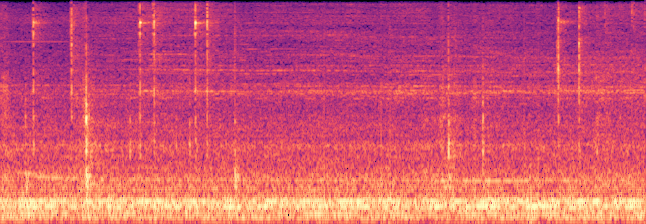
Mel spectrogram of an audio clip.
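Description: Computer mouse and keyboard clicks: a scatter of sharp clicks in the first two seconds, a pause, then a few more near the end, over a steady low hum.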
